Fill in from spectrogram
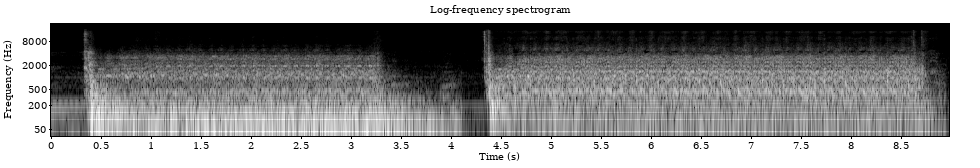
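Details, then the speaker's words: Old diesel 6x6 deuce-and-a-half army truck, first start attempt: two long bursts of steady starter cranking with no firing; cranks but won't start, fuel starvation from a badly clogged fuel line. "this fuel line is actually clogged big time so I'm going to take something and clean that out"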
